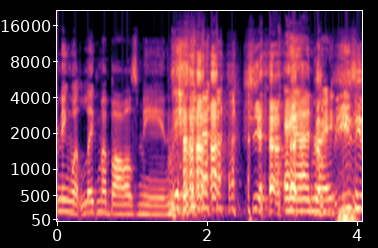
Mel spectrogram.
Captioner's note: everyone laughs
